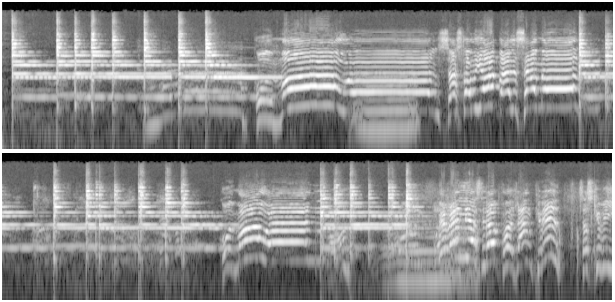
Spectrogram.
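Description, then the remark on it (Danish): Clanking cowbells ring over and over in a busy, uneven jangle, with drawn-out lowing calls of cows rising and falling between them, steady throughout. “Køerne står allerede og kvier sig.”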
